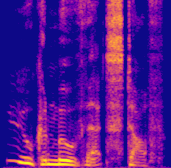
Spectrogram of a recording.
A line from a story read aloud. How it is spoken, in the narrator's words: said gruffly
